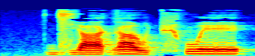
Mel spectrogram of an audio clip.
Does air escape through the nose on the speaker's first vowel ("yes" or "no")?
no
